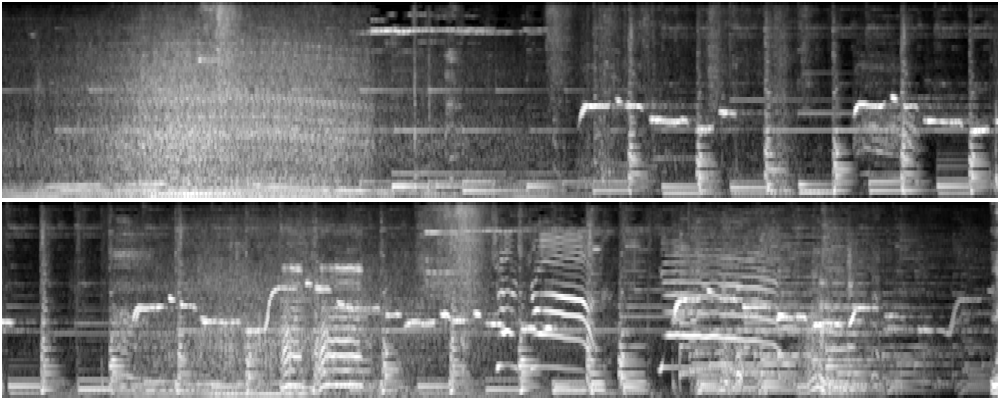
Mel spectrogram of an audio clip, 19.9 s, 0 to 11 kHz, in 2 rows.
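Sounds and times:
garbage truck rumbling and snorting: 0.0s - 8.9s, 9.5s - 19.2s.

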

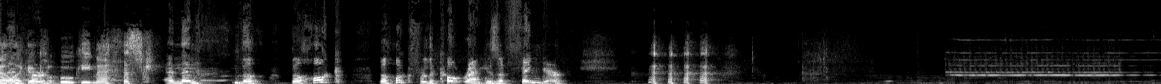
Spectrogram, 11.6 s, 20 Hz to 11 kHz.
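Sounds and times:
laughter: 0.0s - 4.9s, 6.5s - 7.4s
speech: 0.2s - 7.2s
unplugged telephone ringing: 9.4s - 11.5s.

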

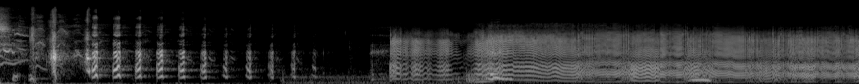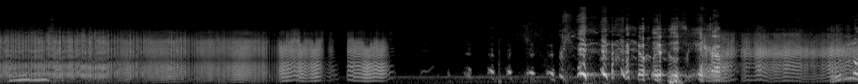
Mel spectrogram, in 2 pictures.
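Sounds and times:
laughter: 0.0s - 3.2s, 13.1s - 16.1s
high-pitched sputtering whiny fart: 3.9s - 13.0s, 15.2s - 17.1s.

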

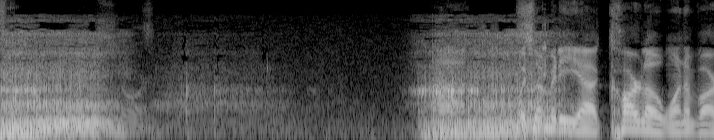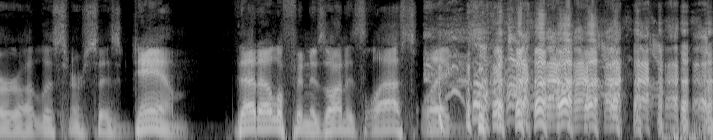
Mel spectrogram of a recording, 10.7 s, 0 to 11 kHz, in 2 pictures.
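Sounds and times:
human voice imitating a dog snoring: 0.0s - 1.2s, 3.1s - 4.3s
speech: 4.0s - 10.6s
laughter: 8.6s - 10.6s.

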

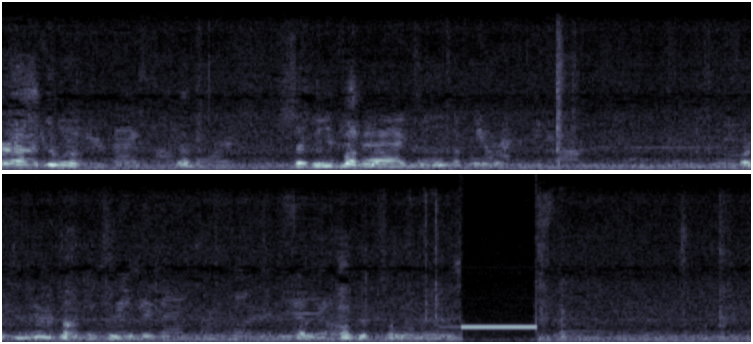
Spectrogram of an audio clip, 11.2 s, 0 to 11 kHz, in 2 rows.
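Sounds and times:
speech: 0.1s - 4.0s, 5.5s - 7.1s, 7.8s - 9.1s
high-pitched censor bleep in a played video: 9.0s - 9.6s.

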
